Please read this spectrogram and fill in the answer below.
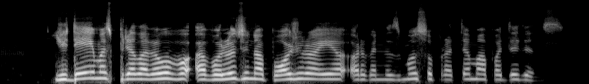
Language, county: Lithuanian, Vilnius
